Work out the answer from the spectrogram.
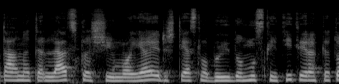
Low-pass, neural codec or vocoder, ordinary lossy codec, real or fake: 14.4 kHz; codec, 44.1 kHz, 3.4 kbps, Pupu-Codec; MP3, 64 kbps; fake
